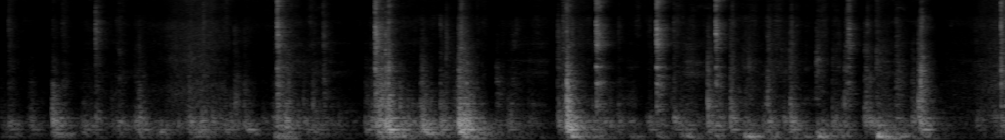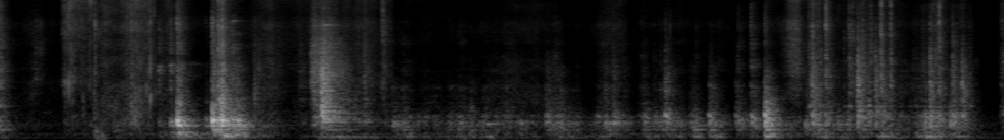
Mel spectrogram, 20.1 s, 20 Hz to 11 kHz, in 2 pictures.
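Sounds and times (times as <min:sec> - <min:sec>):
furnace panels knocking and rattling: 0:00.0 - 0:09.4.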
